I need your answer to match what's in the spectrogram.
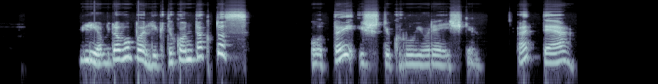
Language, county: Lithuanian, Šiauliai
